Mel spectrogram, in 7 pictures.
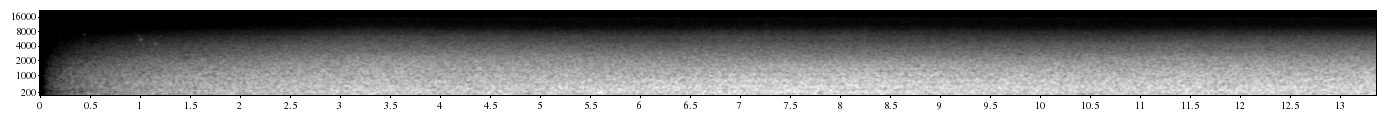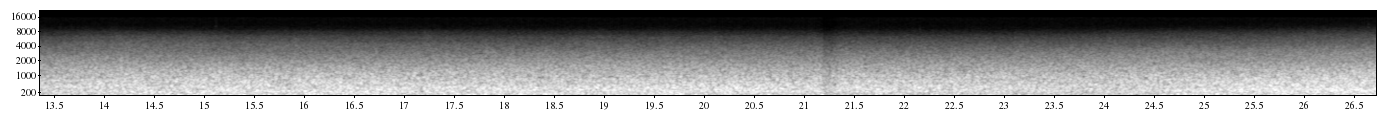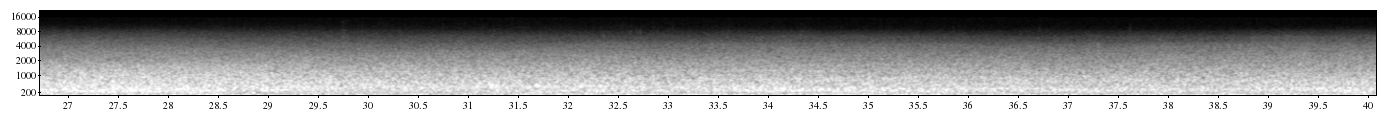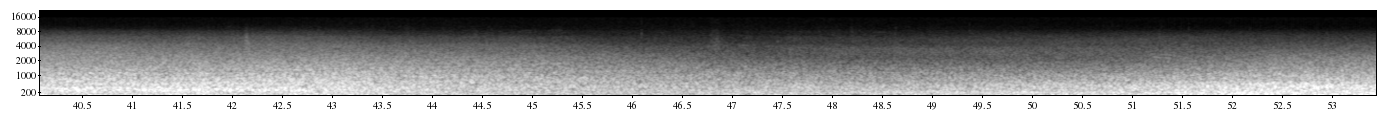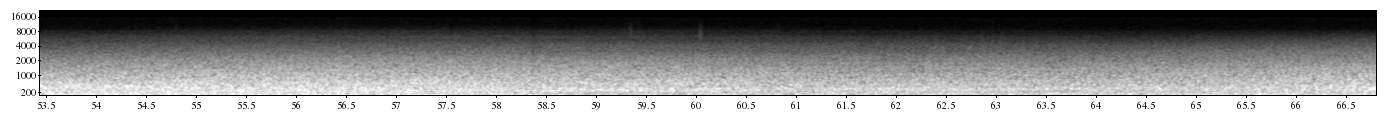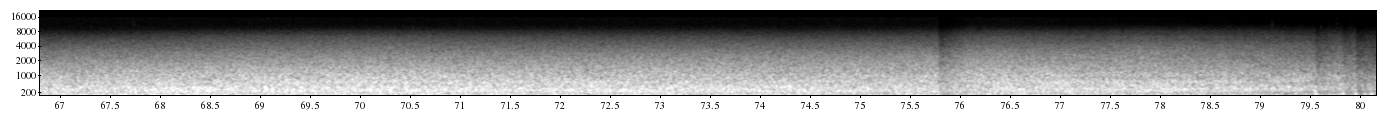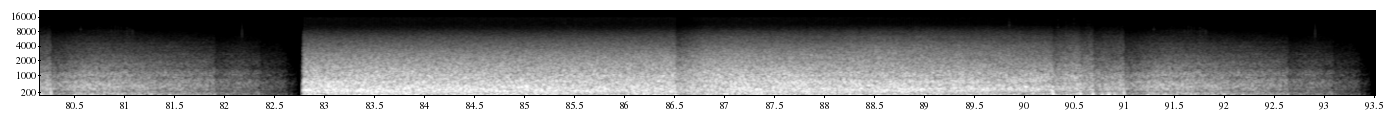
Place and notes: {"title": "Vauville, France - Rocher Vauville", "date": "2014-10-29 17:40:00", "description": "On the rocks at Vauville beach, Zoom H6 and two canon microphones…", "latitude": "49.64", "longitude": "-1.86", "altitude": "95", "timezone": "Europe/Paris"}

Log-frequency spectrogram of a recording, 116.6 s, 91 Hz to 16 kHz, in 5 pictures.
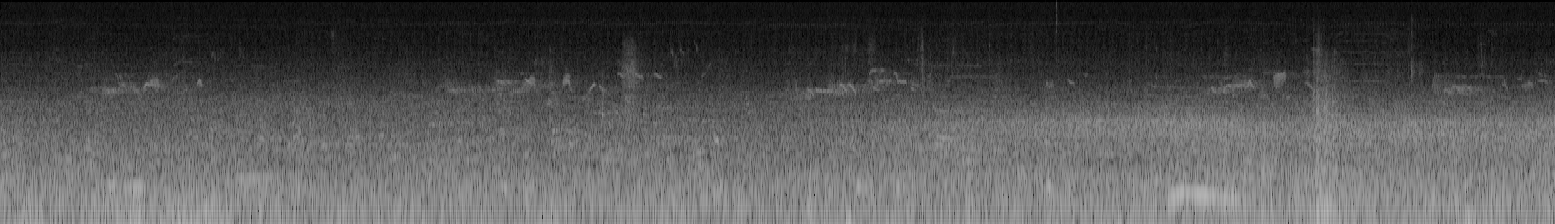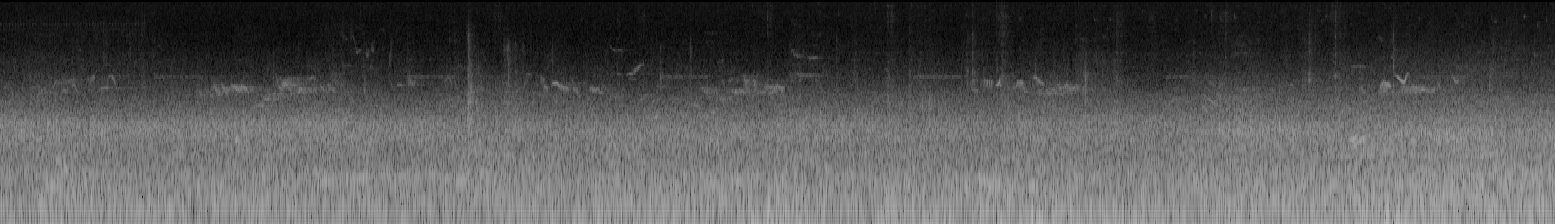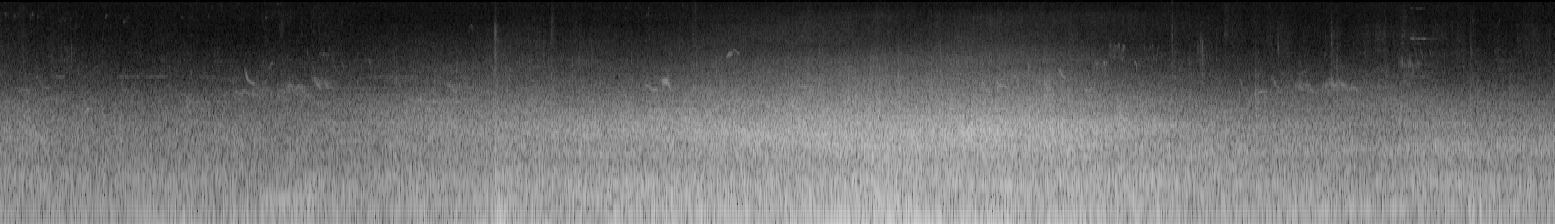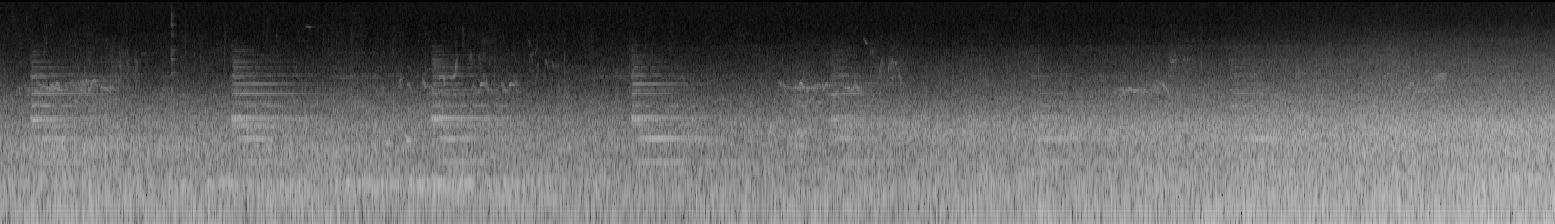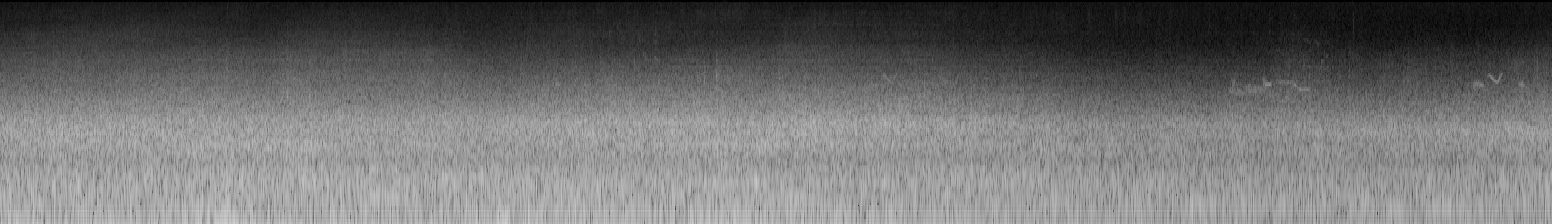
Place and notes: {"title": "Reuterstrasse: Balcony Recordings of Public Actions - No Clapping Day 05", "date": "2020-03-25 19:00:00", "description": "Daily clapping has already stopped. The silence in the beginning - so quiet!\nSony PCM D-100 from balcony", "latitude": "52.49", "longitude": "13.43", "altitude": "43", "timezone": "Europe/Berlin"}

